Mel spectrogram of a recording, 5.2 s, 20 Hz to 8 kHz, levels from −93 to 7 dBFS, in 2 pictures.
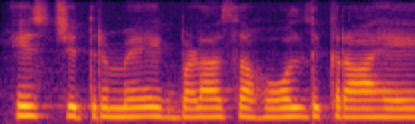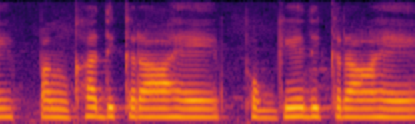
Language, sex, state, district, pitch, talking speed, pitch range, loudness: Hindi, female, Madhya Pradesh, Bhopal, 210 Hz, 210 wpm, 205-215 Hz, -16 LUFS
